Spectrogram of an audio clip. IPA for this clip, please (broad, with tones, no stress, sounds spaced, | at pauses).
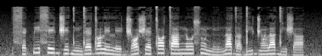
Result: s ɛ˨ k͡p i˧ s e˧ d͡ʒ e˧ d ĩ˨ d ɛ˧ d ɔ˦ l e˧ l e˨ d͡ʒ ɔ˨˦ ʃ ɛ˧ t ɔ˦ t a˦ n o˦ s ũ˦˨ n ĩ˨ n a˧ d a˨ d i˨˦ d͡ʒ ɔ̃˧ l a˦ d i˧ ʃ a˧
